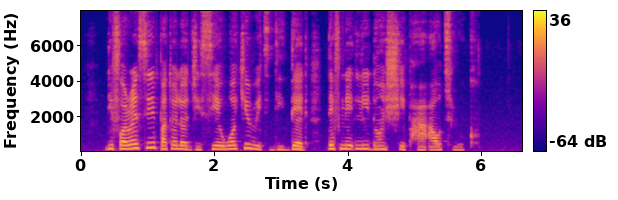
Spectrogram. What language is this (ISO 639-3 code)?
pcm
